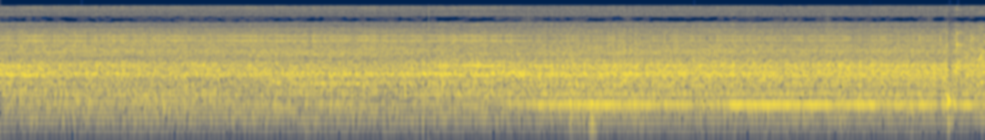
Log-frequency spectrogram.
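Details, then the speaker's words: Camry or Hyundai engine after reassembly, coil clean and coolant topped up, warmed and settling; even idle with soft steady hum, no ticking or misfire, running well with no sign of head damage. "now settle down oh it's good it's running well and doesn't show any signs of head trauma"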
